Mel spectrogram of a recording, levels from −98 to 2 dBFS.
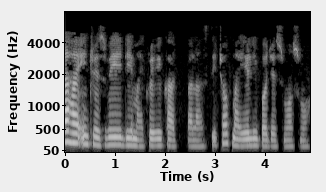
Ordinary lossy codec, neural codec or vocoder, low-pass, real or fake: MP3, 24 kbps; none; 7.2 kHz; real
